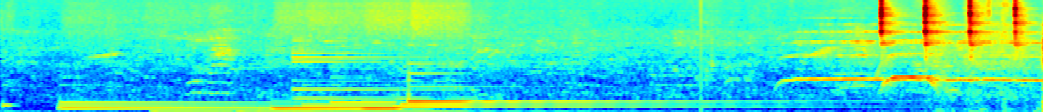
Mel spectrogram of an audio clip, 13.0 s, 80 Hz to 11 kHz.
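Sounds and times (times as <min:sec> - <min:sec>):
sustained instrument tones: 0:00.0 - 0:11.1.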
